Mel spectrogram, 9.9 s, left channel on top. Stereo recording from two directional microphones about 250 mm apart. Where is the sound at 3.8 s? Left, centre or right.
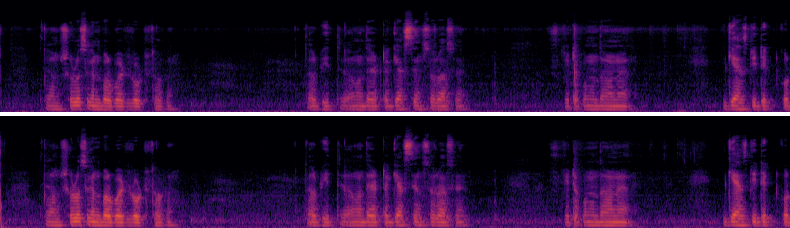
Centre.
